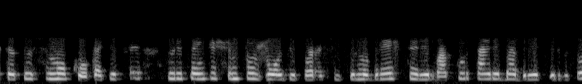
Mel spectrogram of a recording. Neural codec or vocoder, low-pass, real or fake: none; 3.6 kHz; real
